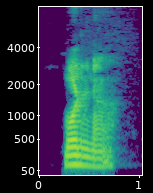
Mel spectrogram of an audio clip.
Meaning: 1. to turn 2. to bend
- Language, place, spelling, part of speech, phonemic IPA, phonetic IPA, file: Hindi, Delhi, मुड़ना, verb, /mʊɽ.nɑː/, [mʊɽ.näː], LL-Q1568 (hin)-मुड़ना.wav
